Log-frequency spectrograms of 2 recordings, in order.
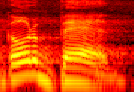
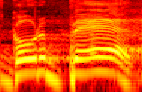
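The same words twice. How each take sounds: First: Said in the usual way. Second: Higher, louder mock yell; exasperated order. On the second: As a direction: send the pest to bed, losing patience. Second, escalated refusal to roommate.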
